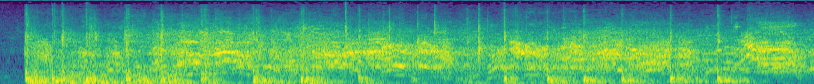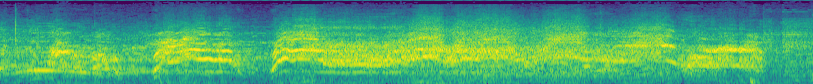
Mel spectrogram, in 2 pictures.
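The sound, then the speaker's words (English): Heavy, rapid pounding on a reinforced door for several seconds while a voice shrieks and screams continuously; the banging stops and the loud, frantic screaming carries on alone. Presented as Hillary Clinton locked in her room under house arrest. “In fact, I've got her locked up in her room, take a look.”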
